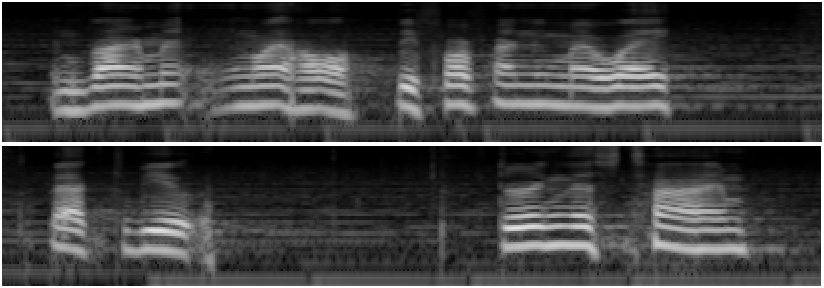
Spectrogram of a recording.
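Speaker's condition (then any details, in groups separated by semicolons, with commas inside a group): Traumatic brain injury; hit by car on motorcycle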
